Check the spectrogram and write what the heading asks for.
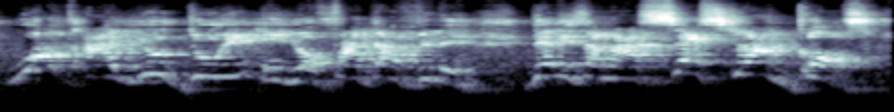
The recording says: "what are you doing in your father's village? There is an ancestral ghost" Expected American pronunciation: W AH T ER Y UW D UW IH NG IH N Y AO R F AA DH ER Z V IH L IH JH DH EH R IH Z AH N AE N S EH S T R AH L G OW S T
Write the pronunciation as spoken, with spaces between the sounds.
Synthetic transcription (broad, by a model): W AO T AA Y UW D UW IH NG IH N Y AO F AA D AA V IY L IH JH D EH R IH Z AH N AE S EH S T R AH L G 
